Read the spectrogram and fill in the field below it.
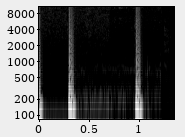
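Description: Steady deep heartbeat thumps at about 90 a minute, a regular normal rhythm over a low hum.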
